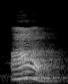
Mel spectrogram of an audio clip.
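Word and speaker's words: hour: So honest में एच से ये शुरू हुआ है, लेकिन एच is silent here. आर, एच is silent here.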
